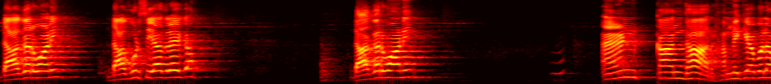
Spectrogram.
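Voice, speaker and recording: A man's voice: high-pitched, a bit bright, reverberant. A man with an Indian accent giving a classroom lecture, switching between English and Hindi and constantly quizzing his students with repeated questions. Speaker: teacher.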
